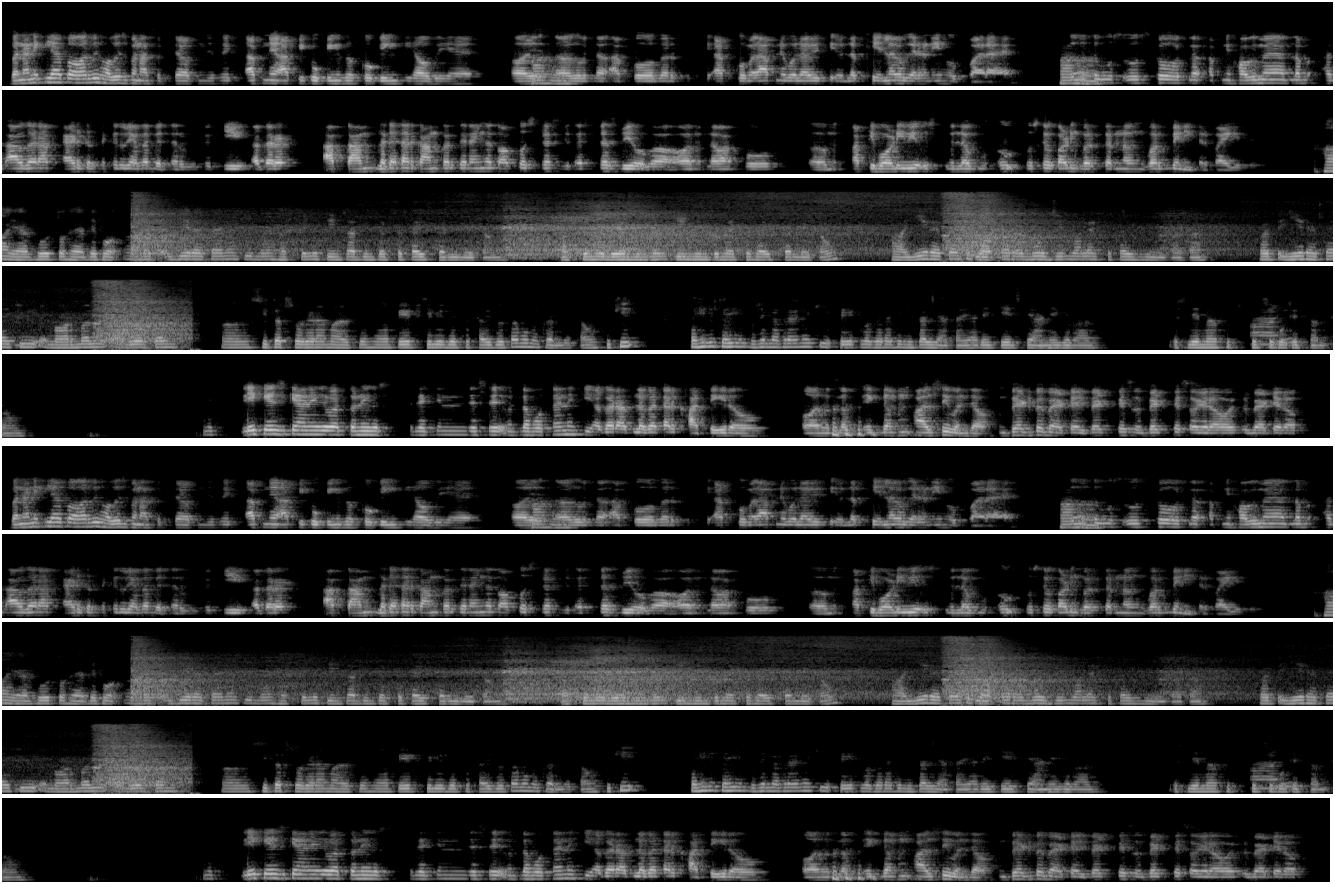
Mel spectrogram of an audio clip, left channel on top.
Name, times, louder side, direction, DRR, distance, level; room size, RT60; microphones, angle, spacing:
voice 1, 0.1-4.7 5.1-6.7 7.1-10.1 10.7-15.3 15.5-16.2 16.5-21.0 21.4-25.7 33.4-33.5 36.4-36.5 40.1-40.2 52.4-52.8 55.3-55.4 55.6-60.8 61.2-66.2, left 4 dB, 50° left, 0.7 m, -26 dB
voice 2, 5.3-5.7 10.6-11.0 26.5-31.7 32.2-35.0 35.5-38.7 39.2-41.7 42.1-46.2 46.8-50.9 51.6-53.5 61.5-62.0 62.4-62.5, left 3 dB, 85° left, 0.8 m, -29 dB
sound 1, 27.9-41.8, left 1 dB, 5° left, 0.4 m, -33 dB
10.0 x 9.1 x 2.7 m
head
